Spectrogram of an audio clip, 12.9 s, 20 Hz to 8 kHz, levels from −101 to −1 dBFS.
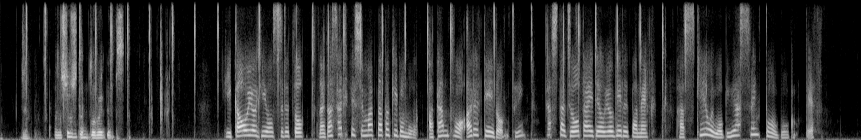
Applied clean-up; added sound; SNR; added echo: neural diffusion model UNIVERSE++.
